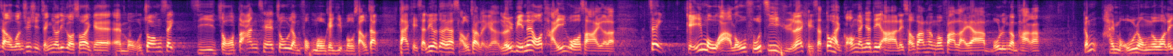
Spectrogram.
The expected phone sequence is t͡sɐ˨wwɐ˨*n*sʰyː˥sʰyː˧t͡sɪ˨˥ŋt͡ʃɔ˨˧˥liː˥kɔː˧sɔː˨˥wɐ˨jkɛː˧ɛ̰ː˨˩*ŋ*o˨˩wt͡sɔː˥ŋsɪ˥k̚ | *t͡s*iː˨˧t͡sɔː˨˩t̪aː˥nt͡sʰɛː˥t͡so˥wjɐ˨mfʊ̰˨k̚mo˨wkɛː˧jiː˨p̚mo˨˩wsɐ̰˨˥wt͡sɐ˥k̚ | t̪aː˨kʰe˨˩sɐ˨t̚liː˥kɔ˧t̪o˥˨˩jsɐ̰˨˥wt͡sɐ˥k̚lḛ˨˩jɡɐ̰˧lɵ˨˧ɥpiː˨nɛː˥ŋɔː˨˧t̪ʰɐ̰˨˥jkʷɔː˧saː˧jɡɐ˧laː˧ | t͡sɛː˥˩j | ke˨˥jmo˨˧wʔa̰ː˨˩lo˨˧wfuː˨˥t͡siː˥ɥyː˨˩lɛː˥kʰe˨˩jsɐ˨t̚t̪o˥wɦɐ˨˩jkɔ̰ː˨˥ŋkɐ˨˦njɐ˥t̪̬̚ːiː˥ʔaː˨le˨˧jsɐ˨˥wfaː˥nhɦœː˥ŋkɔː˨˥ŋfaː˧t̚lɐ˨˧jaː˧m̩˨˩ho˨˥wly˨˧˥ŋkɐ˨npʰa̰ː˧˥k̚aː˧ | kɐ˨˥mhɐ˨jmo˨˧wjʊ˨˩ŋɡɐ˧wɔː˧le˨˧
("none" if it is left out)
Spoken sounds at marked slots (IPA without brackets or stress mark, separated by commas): n, m, t͡s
